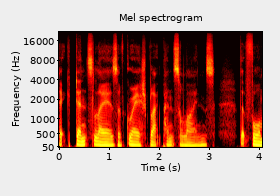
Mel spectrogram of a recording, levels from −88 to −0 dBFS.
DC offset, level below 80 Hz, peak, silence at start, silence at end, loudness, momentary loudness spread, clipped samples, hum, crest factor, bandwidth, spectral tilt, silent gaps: under 0.1%; -52 dBFS; -8 dBFS; 0 s; 0 s; -25 LUFS; 8 LU; under 0.1%; none; 16 dB; 20 kHz; -5 dB/octave; none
